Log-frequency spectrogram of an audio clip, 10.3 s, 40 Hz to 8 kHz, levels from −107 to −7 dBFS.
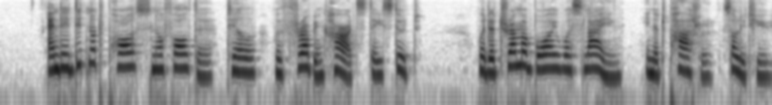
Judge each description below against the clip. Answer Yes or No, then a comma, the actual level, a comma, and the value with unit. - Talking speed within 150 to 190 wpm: No, slow, 135 wpm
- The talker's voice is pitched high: Yes, high, 235 Hz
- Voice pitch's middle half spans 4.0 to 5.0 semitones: Yes, average, 4.5 semitones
